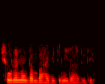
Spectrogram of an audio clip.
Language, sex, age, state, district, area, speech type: Manipuri, female, 60+, Manipur, Bishnupur, rural, conversation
